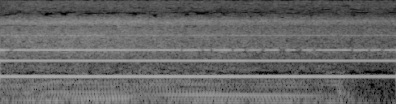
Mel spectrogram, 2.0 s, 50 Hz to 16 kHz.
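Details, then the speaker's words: 1999 Chevrolet 2500 pickup with LQ4 turbo swap, new Quantum 044-style frame-mounted fuel pump, key on: steady high-pitched hum with lower buzz fading near the end; healthy pump priming. "oh yeah that sounds much better let's see if she fires up"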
